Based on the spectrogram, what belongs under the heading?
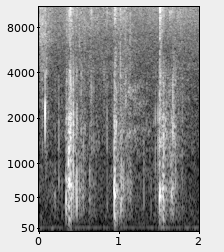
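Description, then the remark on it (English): Three distinct footsteps, someone walking into 'the big machine', fall at an even, unhurried pace, each a crisp scuffing thud separated by about half a second of quiet background hiss. “But before we do, let's take a walk into the big machine.”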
